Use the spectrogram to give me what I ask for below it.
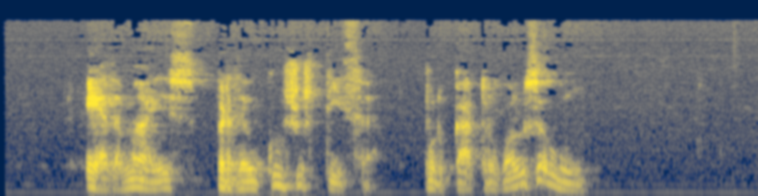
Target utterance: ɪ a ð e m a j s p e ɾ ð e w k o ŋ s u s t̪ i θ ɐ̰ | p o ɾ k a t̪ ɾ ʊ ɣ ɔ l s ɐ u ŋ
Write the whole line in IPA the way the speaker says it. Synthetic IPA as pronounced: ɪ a ð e m a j s p e ɾ ð e w k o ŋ ʃ u s t̪ i θ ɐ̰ | p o ɾ k a t̪ ɾ ʊ ɣ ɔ l s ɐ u ŋ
